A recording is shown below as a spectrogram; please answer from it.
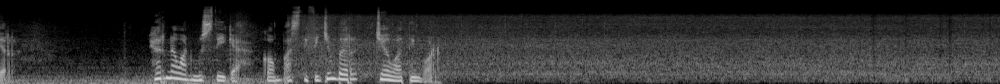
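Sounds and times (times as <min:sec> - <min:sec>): road and wind noise: 0:00.0 - 0:10.0.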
